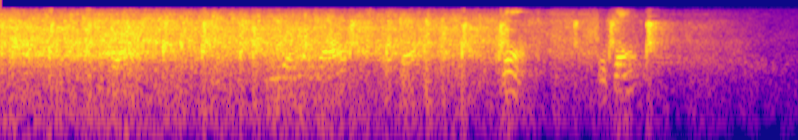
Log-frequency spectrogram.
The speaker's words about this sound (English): Give him a round of applause, okay?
